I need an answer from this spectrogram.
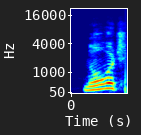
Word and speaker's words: Norwich: Jello recipe giveaway book Norwich is actually pronounced Norwich with the style with the silent W okay very cool but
